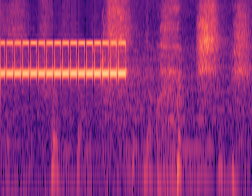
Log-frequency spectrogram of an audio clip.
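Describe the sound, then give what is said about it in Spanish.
A mobile phone rings with a rapid, high-pitched, pulsing electronic tone that lasts just over a second and then cuts off, leaving soft, low rustling and muffled sounds. “empieza a recibir llamadas en su teléfono móvil.”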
